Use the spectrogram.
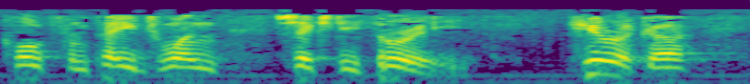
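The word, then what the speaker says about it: Eureka (εὕρηκα): So that is H-E-U-R-E-K-A. But the first syllable is accented, is Eureka.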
